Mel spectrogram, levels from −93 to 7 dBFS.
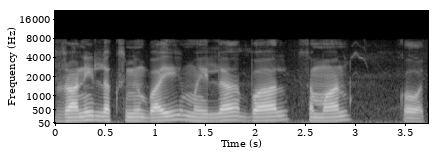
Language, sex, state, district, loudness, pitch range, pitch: Hindi, male, Uttar Pradesh, Saharanpur, -18 LUFS, 115-135 Hz, 125 Hz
